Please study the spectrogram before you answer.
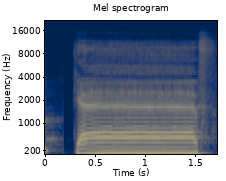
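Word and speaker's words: ك: আবার বলুন কাফ। কাফের মাখরাজ আমরা স্ক্রিনে দেখতে পাচ্ছি। কাফের মাখরাজ হলো জিহ্বার গোড়া থেকে একটু আগে বাড়িয়ে তার বরাবর উপরে তালির সঙ্গে লাগিয়ে উচ্চারিত হয়।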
